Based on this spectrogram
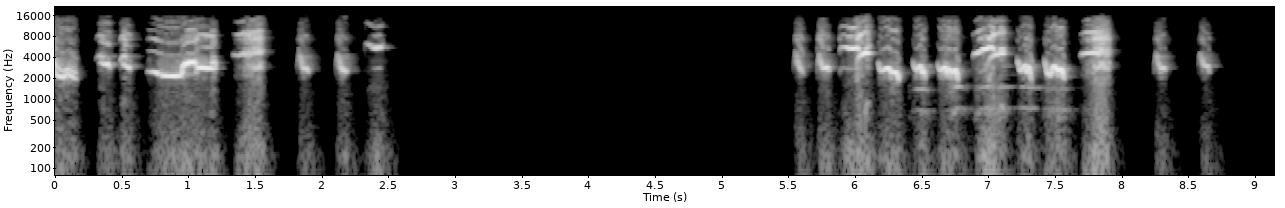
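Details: Orange-headed thrush singing vigorously, played to excite other orange-headed thrushes into joining in; rapid, varied phrases of whistled slurs, sharp chips and squeaky notes in two bursts with a pause of about three seconds between them.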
